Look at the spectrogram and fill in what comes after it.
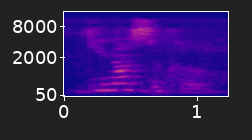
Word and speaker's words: ginosko: And this word to know in the Greek is ginosuko. – Nice. – Take my time to say that one. – Come on. – What does this mean? This is a vivid understanding. I'll spell it for you. G-I-N-O-S-K-O.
